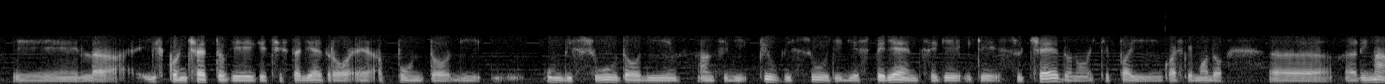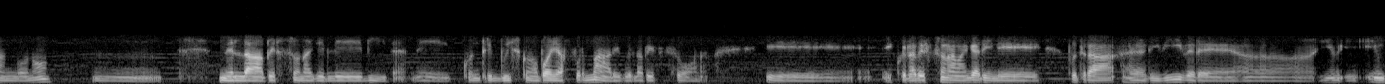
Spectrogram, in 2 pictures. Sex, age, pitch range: male, 30-49, 90-105 Hz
